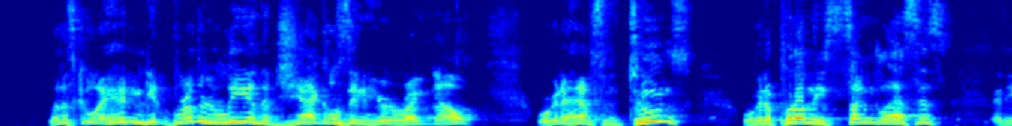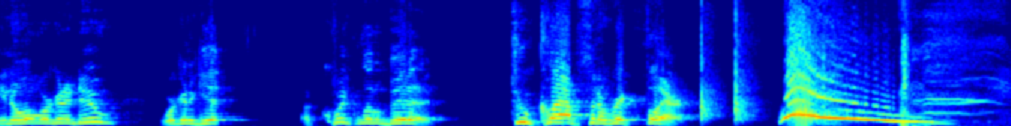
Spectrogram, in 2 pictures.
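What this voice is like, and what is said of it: Pro wrestling announcer character voice. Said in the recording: “jump into your wrestler voice ... do your wrestling voice”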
